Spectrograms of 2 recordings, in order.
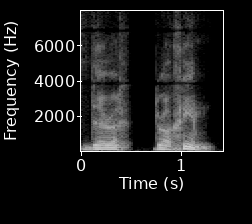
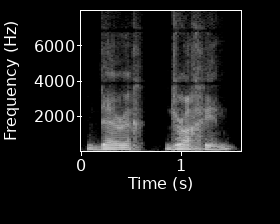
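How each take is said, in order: First: Drachim is stressed on its last syllable. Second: Drachim is stressed on its first syllable. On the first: The speaker calls it right. "So first, last in the plural form" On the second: The speaker calls it wrong. "It's not"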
